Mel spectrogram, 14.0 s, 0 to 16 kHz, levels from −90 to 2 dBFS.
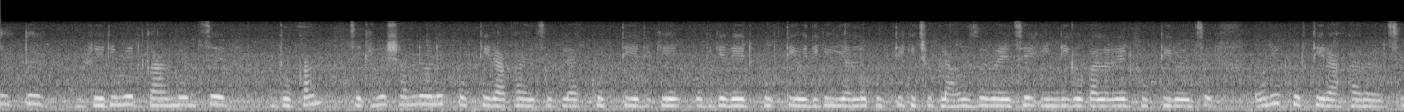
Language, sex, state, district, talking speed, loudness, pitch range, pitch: Bengali, female, West Bengal, Dakshin Dinajpur, 150 wpm, -15 LUFS, 210-230 Hz, 220 Hz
